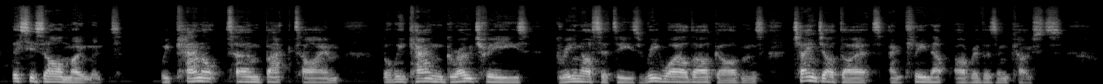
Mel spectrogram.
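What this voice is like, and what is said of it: Advert voiceover announcer voice. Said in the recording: “put on my special voiceover voice ... sounds like one of the advert lead-ins”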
